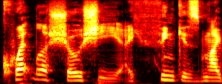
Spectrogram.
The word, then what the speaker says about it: Cuetlaxochitl: from, and it's called Quetla Shoshi. I think is my butchered pronunciation of that. Sure. Cuetlaxochitl. Quetla Shoshi. I think Quetla Shoshi is roughly how you pronounce it, but that's the push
